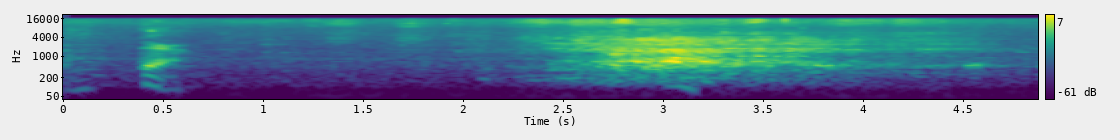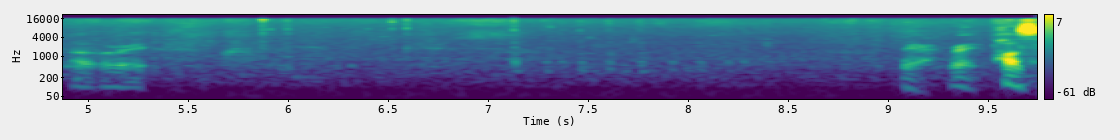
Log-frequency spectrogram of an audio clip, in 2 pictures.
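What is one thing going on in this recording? A man speaks calmly through a microphone in a large hall, with long pauses.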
